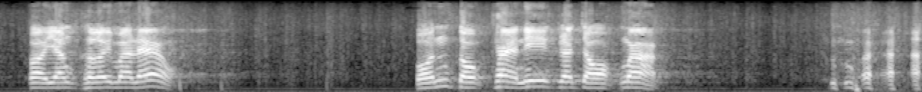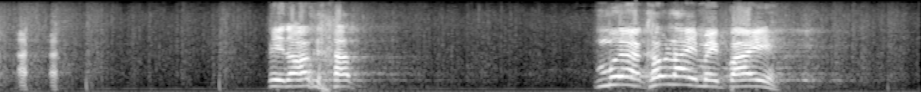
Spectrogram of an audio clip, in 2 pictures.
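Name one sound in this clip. A man speaks forcefully into a microphone over loudspeakers, in bursts with pauses.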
